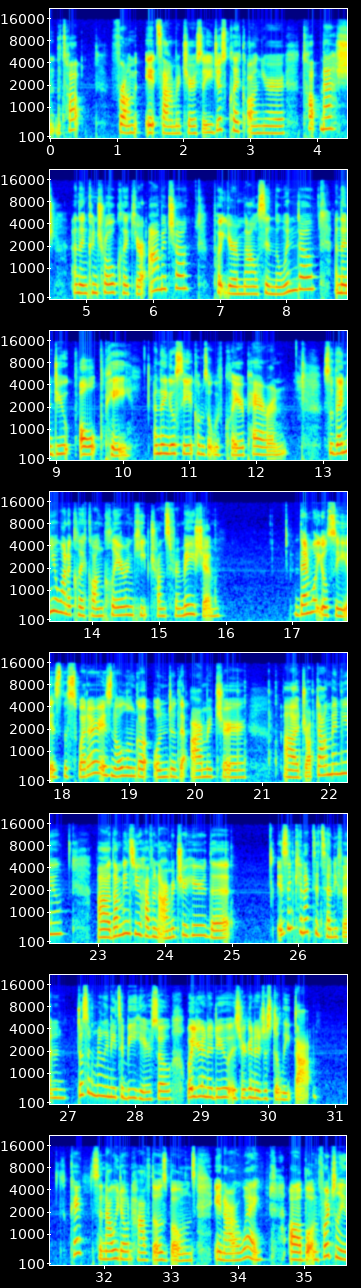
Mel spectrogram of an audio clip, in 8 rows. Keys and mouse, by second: 5.2 ctrl+click, 9.7 alt+p, 19.8 click, 20.6 click, 21.1 click, 21.5 click, 21.7 click, 23.6 click, 24.9 click, 25.9 click, 27.2 click, 28.9 click, 29.8 typing, 32.3 shift+middle click, 32.9-33.3 shift+middle drag, 35.0 click.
